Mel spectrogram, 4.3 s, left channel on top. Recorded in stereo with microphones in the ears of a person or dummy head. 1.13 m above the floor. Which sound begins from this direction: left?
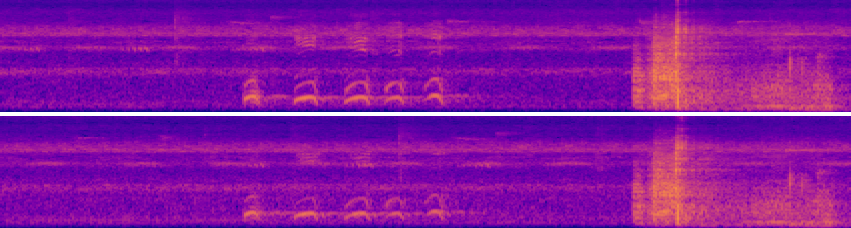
Laughter, at 1.2 s.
